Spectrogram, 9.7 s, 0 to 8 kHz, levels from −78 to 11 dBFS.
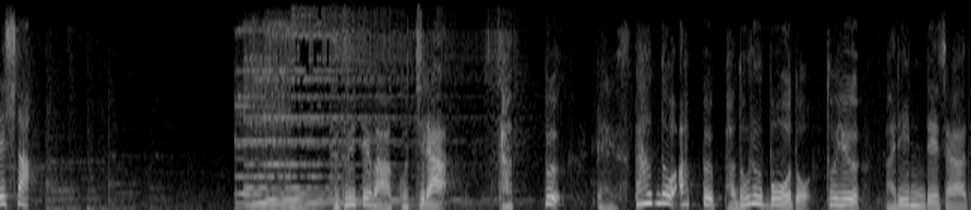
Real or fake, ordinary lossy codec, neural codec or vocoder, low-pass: real; Opus, 16 kbps; none; 7.2 kHz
